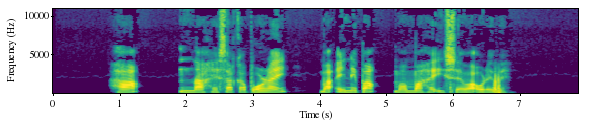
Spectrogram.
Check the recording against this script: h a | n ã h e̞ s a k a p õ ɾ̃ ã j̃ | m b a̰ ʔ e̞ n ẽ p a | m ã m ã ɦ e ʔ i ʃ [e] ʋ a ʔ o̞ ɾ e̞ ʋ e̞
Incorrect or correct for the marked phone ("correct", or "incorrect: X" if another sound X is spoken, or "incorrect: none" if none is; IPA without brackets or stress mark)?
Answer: correct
